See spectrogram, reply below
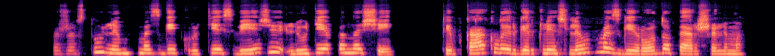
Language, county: Lithuanian, Šiauliai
